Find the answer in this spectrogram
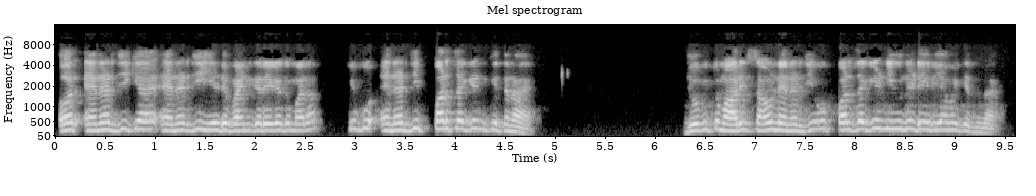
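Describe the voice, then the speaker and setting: A man's voice: very high-pitched, moderate pace. A male teacher explaining a science lesson to students, patiently checking that they follow. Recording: dull lo-fi sound.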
